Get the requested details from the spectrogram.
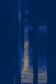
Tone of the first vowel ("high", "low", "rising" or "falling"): falling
